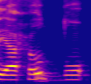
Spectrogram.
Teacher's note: کوشش کیجئے کہ ہا جو ہے وہ اندرون حلق سے نکالنا ہے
